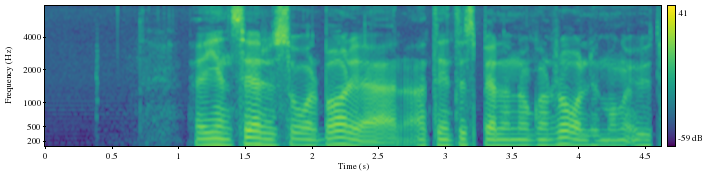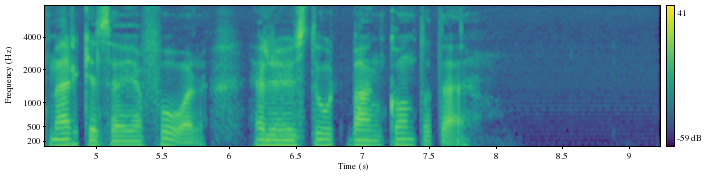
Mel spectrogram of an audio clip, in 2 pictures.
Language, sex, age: Swedish, male, 27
